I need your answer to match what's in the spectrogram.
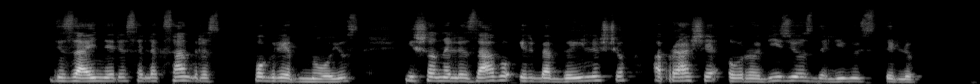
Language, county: Lithuanian, Panevėžys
